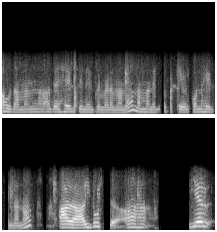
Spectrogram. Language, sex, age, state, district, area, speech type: Kannada, female, 30-45, Karnataka, Bellary, rural, conversation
